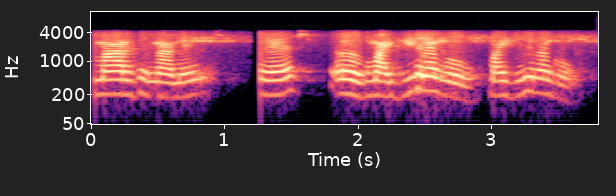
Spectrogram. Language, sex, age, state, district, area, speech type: Bodo, female, 45-60, Assam, Kokrajhar, urban, conversation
